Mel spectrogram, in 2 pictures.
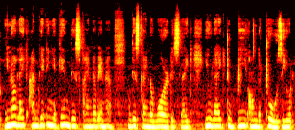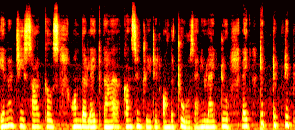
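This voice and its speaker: Breathy, hushed woman giving a tarot reading. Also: medium pitch, rough recording. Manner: halting, with many restarts and soft half-whispered phrases. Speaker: tarot reader. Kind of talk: intuitive tarot reading to camera.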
